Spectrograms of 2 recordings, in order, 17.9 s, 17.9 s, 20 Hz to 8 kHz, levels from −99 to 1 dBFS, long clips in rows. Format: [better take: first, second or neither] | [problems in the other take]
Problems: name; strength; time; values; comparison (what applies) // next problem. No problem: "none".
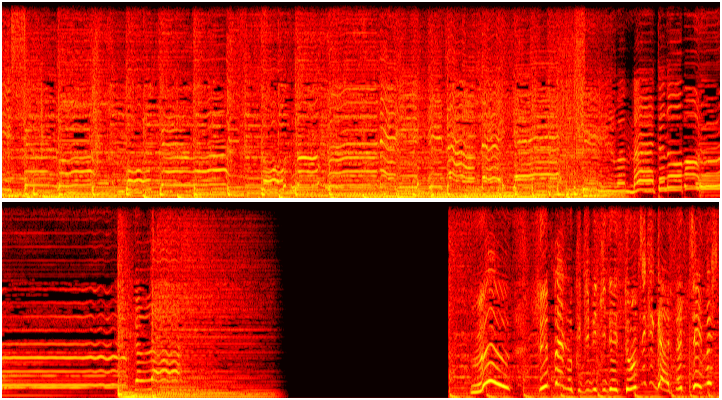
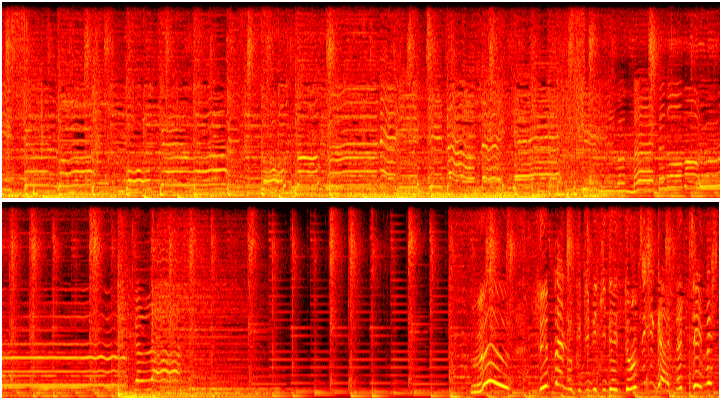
first | background sound (Guitar); 9 dB below the speech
